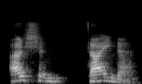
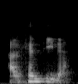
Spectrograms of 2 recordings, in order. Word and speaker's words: Argentina: Argentina. Argentina. Argentina. How do you say it? Argentina. Argentina. Okay, so it's the same. It's just the G is pronounced differently, which I recently learned because...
